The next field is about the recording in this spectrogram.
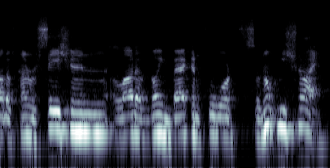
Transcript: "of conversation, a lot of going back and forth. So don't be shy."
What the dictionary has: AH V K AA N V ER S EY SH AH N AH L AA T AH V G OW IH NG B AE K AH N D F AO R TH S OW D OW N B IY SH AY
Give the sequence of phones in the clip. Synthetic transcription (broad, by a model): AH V K AA N V ER S EY SH AH N AH L AA T AH V G OW IH NG B AE K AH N F AO R TH S OW D OW N B IY SH AY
